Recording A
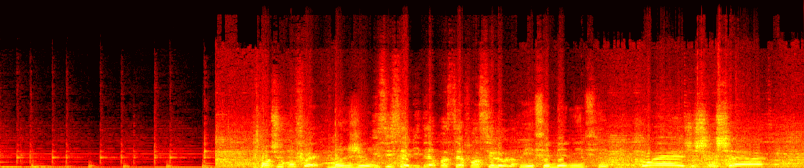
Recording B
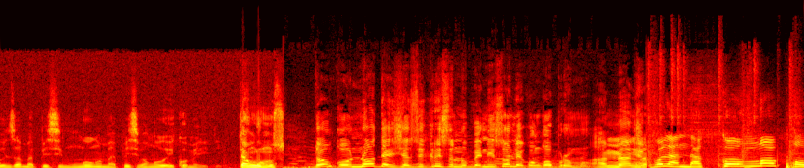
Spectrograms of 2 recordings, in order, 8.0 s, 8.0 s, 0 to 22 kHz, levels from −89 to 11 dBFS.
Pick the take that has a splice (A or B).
B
